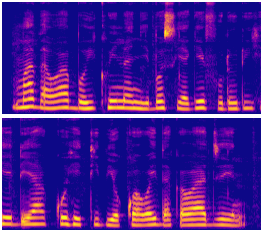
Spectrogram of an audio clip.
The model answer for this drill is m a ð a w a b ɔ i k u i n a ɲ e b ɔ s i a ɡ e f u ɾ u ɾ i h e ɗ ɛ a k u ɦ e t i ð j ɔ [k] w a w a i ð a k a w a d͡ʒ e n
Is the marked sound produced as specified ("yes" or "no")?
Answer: yes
